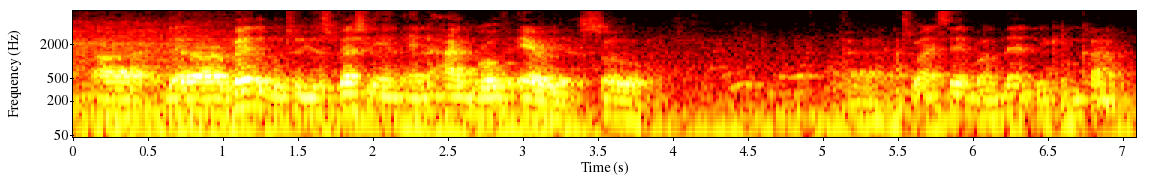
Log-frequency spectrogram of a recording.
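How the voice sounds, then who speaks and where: A man at a moderate pace with ordinary pitch variation, audible room echo and noticeable background noise. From US West Coast, Los Angeles. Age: 60s. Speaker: martial arts teacher, expat. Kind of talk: interview. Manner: halting.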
